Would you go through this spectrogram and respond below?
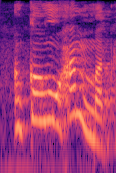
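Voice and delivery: a grandmother who can't believe her ears; shocked old woman. Acted. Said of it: "Sungguh kaget neneknya tadi". (nenek terkejut, suara jauh lebih tinggi dan pelan)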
